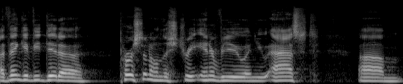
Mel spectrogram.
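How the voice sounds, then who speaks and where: A man's high-pitched voice with fairly even intonation against a quiet background. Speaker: pastor. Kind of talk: sermon. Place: church. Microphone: headset.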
